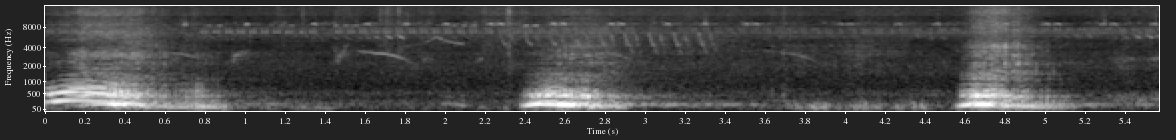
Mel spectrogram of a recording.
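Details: Asiatic lions in the Gir forest area, Junagadh, Gujarat, India, give harsh, deep roaring snarls in three loud bursts during an infight.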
